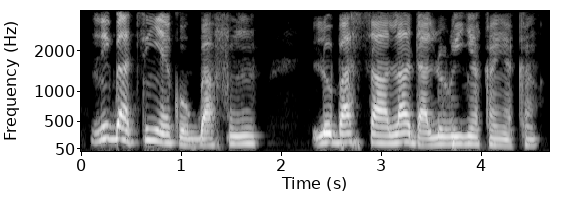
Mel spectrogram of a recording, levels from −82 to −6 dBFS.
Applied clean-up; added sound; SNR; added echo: none; none; none; none.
